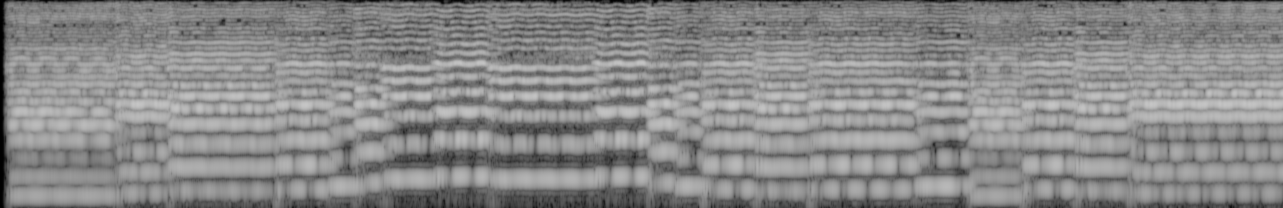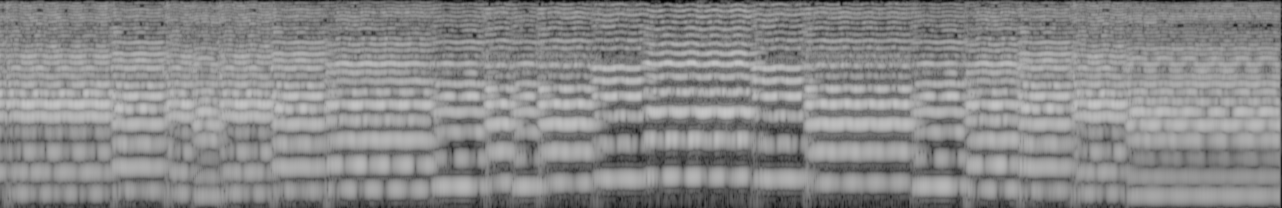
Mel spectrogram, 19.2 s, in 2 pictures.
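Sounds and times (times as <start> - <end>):
viola playing a minuet: 0.0 - 19.2.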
